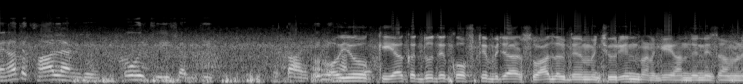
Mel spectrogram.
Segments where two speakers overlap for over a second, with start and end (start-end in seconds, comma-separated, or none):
none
